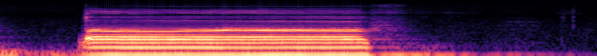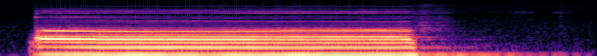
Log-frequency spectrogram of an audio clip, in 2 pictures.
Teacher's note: পাঁচ number মাখরাজ জিবার গোড়া থেকে একটু আগে বাড়িয়ে তার বরাবর উপরে তালুর সঙ্গে লাগিয়ে ওখান থেকে কাফ উচ্চারিত হবে।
